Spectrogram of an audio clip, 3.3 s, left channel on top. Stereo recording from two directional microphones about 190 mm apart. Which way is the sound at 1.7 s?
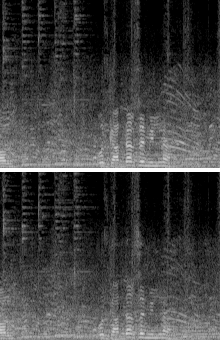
20° right (ahead or behind).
